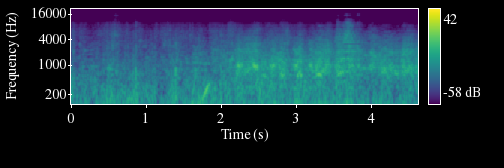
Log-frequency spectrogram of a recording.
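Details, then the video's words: Flamingos calling, a series of nasal, goose-like honks in the second half, repeated over a steady background of noise and low rumble. "طيور البشروش | الفلامينجو الغريب"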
